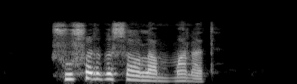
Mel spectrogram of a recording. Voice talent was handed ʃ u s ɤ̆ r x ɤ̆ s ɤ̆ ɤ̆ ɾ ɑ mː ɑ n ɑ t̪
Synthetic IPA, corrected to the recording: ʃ u ʃ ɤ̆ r ɣ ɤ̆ ʃ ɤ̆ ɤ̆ l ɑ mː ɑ n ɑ t̪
